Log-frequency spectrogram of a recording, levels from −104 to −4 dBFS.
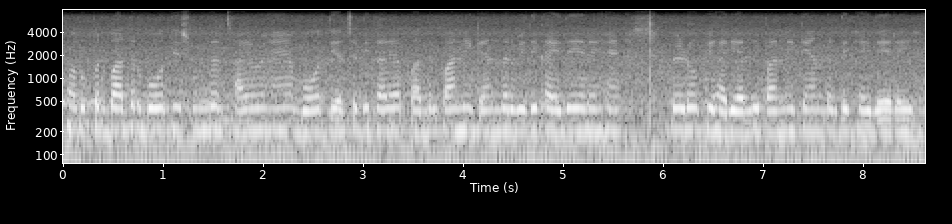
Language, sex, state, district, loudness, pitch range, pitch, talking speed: Hindi, female, Rajasthan, Bikaner, -15 LUFS, 195-205 Hz, 200 Hz, 230 wpm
